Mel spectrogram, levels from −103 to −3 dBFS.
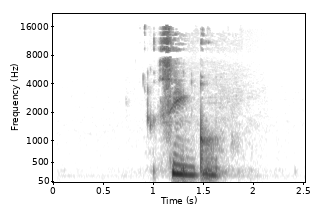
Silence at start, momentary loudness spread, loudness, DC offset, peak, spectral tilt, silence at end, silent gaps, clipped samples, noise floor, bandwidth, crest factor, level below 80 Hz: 1.05 s; 16 LU; -31 LUFS; under 0.1%; -16 dBFS; -4 dB/octave; 0.9 s; none; under 0.1%; -89 dBFS; 16.5 kHz; 20 dB; -76 dBFS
